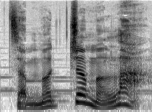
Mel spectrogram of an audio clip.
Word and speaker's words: 怎么这么辣: 怎么这么辣? Slightly like a tongue twister. A little bit. 怎么这么,怎么这么? Because the 怎么 is third tone, 怎么, yes. Right? And 这, fourth tone. So let's hear it again. 怎么这么辣?怎么这么? 怎么这么辣?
